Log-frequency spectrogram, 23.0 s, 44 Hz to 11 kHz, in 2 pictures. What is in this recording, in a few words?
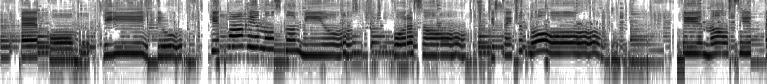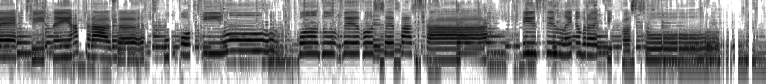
vocals; SiSEC11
